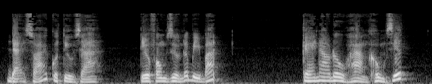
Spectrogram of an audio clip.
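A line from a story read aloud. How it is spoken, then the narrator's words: Roar. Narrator (Vietnamese): Tiếng gầm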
